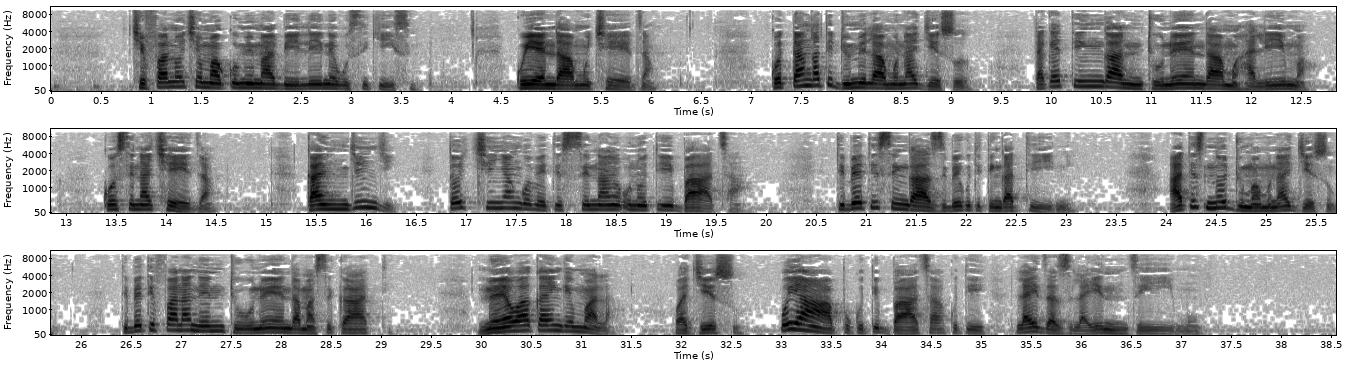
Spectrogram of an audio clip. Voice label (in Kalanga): good news kalanga lilima, drama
